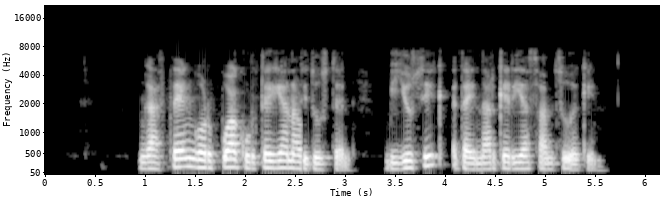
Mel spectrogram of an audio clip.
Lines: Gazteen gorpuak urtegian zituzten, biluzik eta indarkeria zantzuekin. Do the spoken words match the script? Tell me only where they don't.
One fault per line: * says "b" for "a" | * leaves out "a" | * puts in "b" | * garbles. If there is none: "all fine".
all fine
